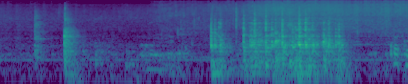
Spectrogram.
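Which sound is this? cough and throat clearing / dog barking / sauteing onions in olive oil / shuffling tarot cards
sauteing onions in olive oil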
